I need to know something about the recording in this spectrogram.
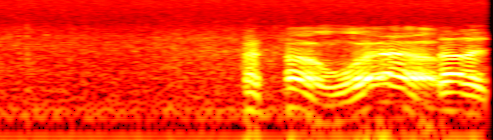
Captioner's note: laughs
